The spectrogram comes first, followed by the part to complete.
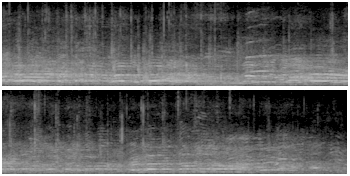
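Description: Several men's voices shouting and calling out over one another on an open football pitch, the sound of players and bench celebrating a goal.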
